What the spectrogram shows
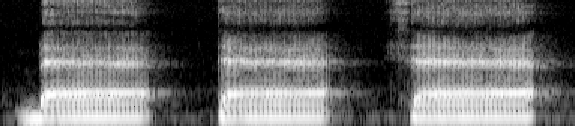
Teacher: এখানে যেহেতু আলিফ হরফটি পাতলা হরফের পরে এসেছে তাহলে আলিফকে পাতলা করেই পড়তে হবে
